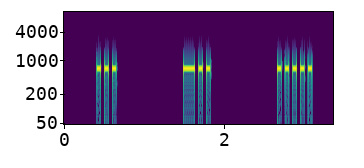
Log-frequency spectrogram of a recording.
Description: Morse code, heard as a keyed tone, about 25 wpm, spaced as for 9 wpm, 690 Hz. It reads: SD5
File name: Lesson 15e - Number 5 - Three Characters 25wpm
